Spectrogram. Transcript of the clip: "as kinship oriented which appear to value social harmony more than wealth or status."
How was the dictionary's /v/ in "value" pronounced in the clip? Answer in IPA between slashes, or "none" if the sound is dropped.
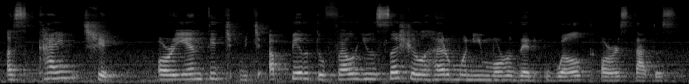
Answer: /f/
